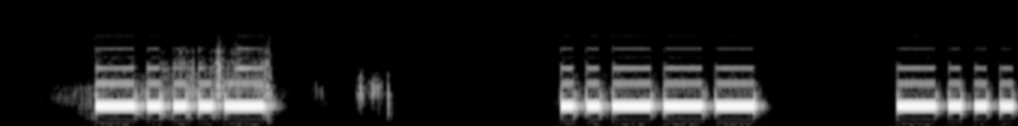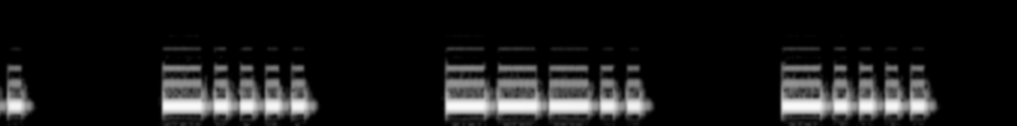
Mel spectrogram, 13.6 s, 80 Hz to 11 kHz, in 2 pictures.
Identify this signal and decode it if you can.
Morse code, heard as a keyed tone, about 14 wpm, spaced as for 7 wpm, 600 Hz. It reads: <BT> 26686
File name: morse mp3 / 09 urok 8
